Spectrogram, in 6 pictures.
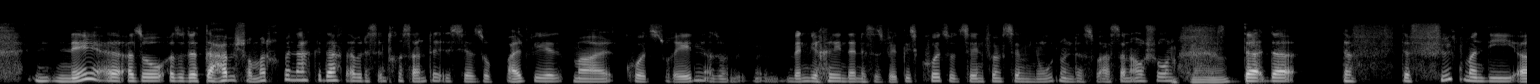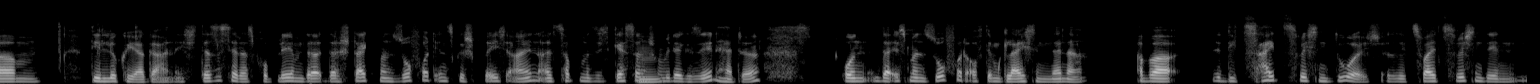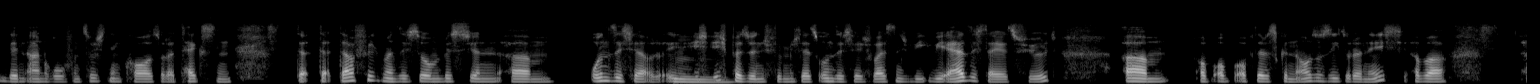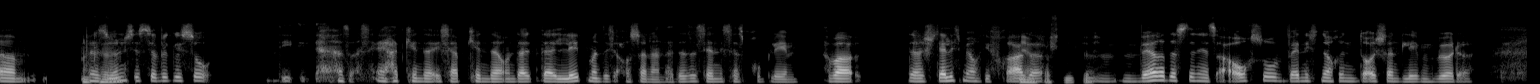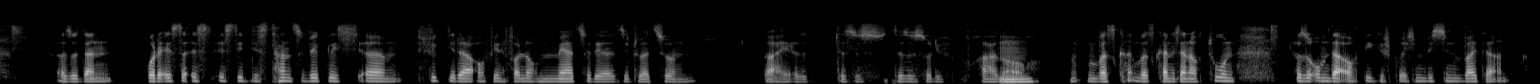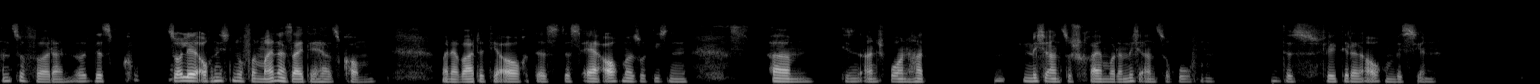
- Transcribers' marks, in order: tapping; other background noise; laughing while speaking: "also"
- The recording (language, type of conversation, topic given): German, advice, Warum fühlen sich alte Freundschaften nach meinem Umzug plötzlich fremd an, und wie kann ich aus der Isolation herausfinden?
